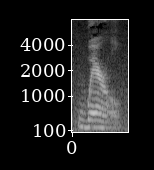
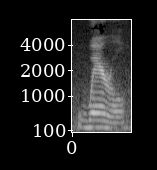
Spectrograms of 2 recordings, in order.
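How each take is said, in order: First: It is contracted with a reduced will. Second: It is contracted with a reduced will.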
